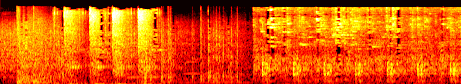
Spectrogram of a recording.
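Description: Aerial fireworks going off in a quick series of sharp bangs for about a second and a half. About two and a half seconds in, the sound cuts to music with a light, repeated pattern.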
